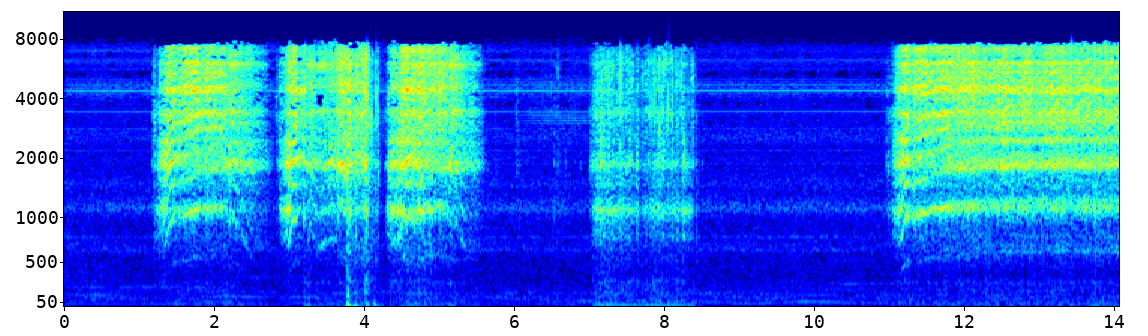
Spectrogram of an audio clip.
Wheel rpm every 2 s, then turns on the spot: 40, 50, 60, 10, 10, 60, 160.
6-10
